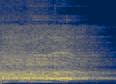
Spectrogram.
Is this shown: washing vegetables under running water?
no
